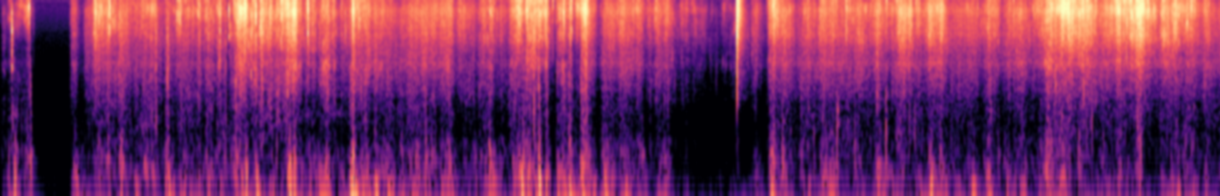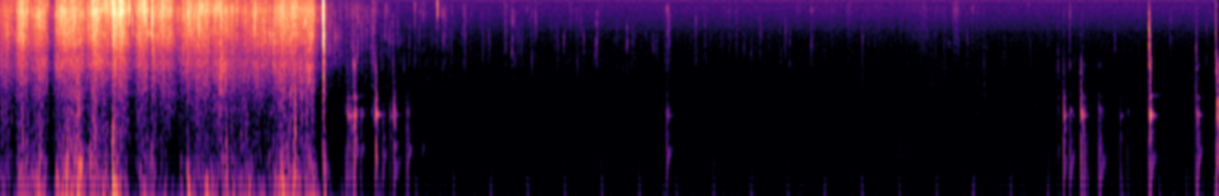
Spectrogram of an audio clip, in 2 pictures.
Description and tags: Rolling on paper?
crumple, unknown, paper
